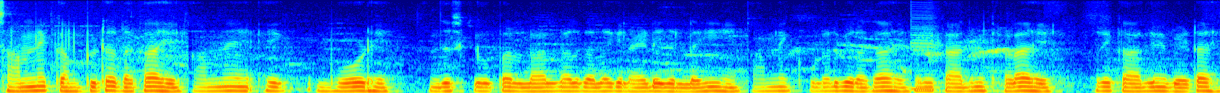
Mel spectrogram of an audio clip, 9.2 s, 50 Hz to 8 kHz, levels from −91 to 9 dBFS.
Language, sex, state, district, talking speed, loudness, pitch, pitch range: Hindi, male, Jharkhand, Sahebganj, 210 wpm, -15 LUFS, 125 Hz, 120-130 Hz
